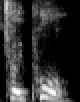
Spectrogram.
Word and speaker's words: Taupo: He's like, nah, bro, it's Taupo. That's how you say it.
